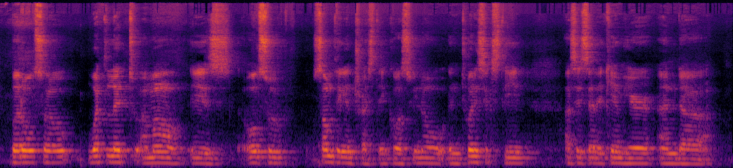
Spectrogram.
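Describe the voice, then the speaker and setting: Audible room echo follows a man who speaks with an Arabic accent. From Sudan (Darfur). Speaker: community organization founder. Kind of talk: interview. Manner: halting, many fillers and repeats.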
